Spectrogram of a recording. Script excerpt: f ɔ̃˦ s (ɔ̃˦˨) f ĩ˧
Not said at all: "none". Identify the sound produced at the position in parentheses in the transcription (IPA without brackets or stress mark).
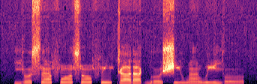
ɔ̃˦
